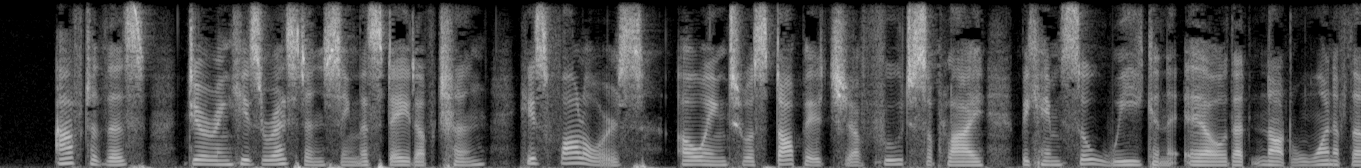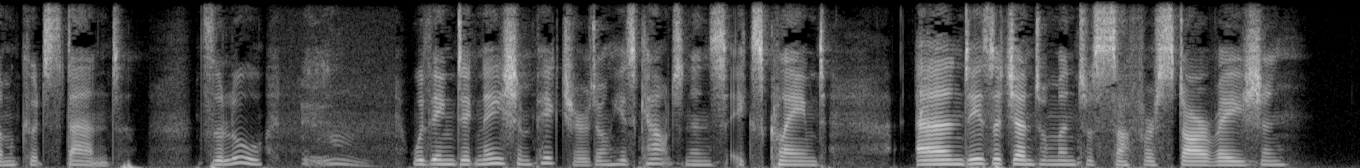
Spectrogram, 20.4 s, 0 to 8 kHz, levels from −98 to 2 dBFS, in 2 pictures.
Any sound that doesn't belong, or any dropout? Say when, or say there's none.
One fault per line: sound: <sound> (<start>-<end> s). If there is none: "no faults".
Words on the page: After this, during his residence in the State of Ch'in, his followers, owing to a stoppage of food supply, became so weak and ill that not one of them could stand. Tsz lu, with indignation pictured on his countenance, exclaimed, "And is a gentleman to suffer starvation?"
sound: throat clearing (12.5-13.2 s)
